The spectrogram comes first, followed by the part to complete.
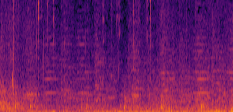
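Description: Folklórico zapateado footwork: dance shoes stamping in a quick run of heel and toe strikes on a hard floor, over recorded music.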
